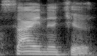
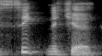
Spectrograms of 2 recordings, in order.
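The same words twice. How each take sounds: First: The first vowel is long, as in 'sign'. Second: The first vowel is short, as in 'sig'. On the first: The speaker calls it wrong. "not signature" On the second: The speaker calls it right. "but it is signature"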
